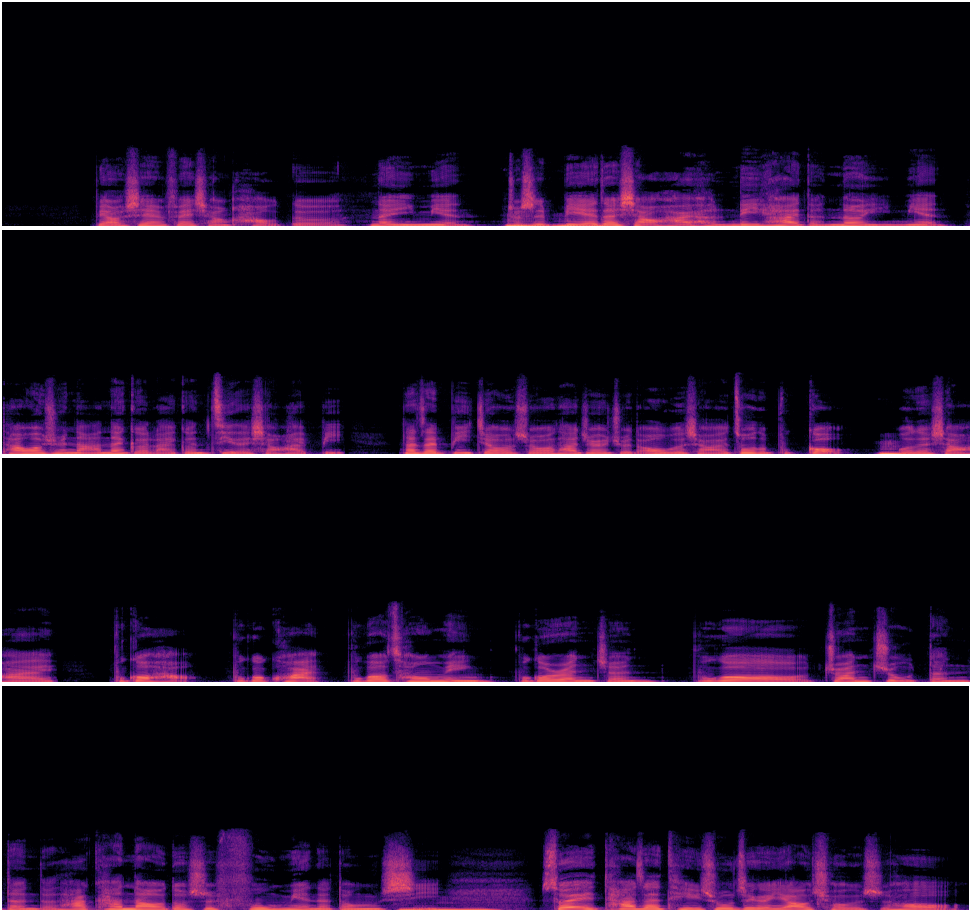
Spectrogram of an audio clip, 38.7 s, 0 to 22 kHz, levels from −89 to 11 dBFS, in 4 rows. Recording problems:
wrong speed and pitch; too slow and too low; 0.5 times normal speed

